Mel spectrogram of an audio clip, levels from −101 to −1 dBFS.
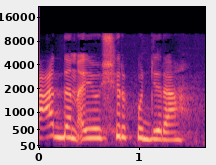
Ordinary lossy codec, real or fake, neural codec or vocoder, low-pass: MP3, 64 kbps; real; none; 9.9 kHz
